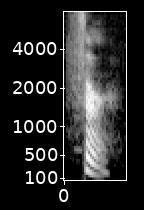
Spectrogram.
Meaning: 1. A conifer of the genus Abies 2. Any pinaceous conifer of related genera, especially a Douglas fir (Pseudotsuga) or a Scots pine (Pinus sylvestris) 3. Wood of such trees
- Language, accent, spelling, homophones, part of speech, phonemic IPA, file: English, US, fir, fair, noun, /fɝ/, En-us-fir.ogg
